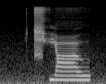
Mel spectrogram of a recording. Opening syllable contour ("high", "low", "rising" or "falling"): high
